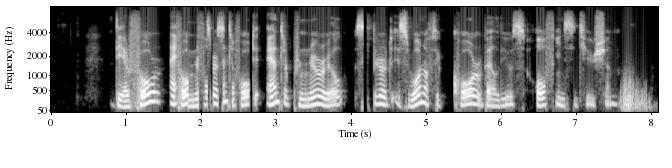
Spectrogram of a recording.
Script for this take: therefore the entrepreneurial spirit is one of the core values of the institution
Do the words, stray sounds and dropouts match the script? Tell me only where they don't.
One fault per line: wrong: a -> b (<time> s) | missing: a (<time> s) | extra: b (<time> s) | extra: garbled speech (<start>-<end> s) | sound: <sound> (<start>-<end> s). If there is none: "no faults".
extra: garbled speech (1.6-2.7 s)
sound: dropout (4.2-4.2 s)
missing: the (6.7 s)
